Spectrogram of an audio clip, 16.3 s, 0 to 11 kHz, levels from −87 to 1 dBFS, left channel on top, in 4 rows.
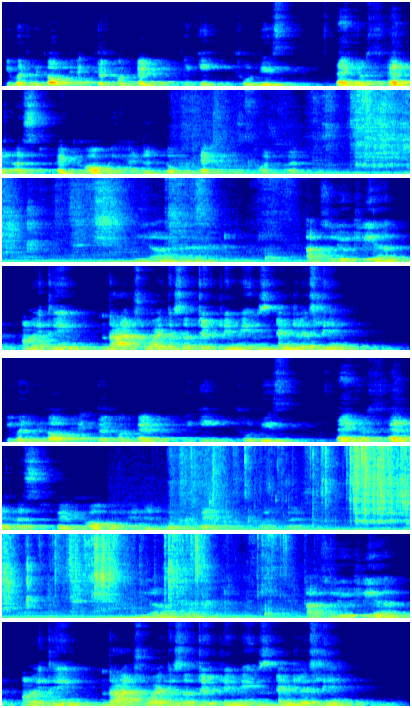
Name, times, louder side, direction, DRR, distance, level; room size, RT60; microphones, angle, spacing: voice 1, 0.1-1.5 1.8-2.2 2.4-2.8 3.3-7.0, left 3 dB, 55° left, 0 dB, 0.3 m, -35 dB
Chewing mastication, 5.1-11.5, right 6 dB, 85° right, 0.4 m, -41 dB
voice 2, 9.5-10.3 11.2-12.2 12.4-15.6, equal, 5° left, -3 dB, 0.5 m, -35 dB
4.8 x 3.4 x 2.9 m, 1.3 s
head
